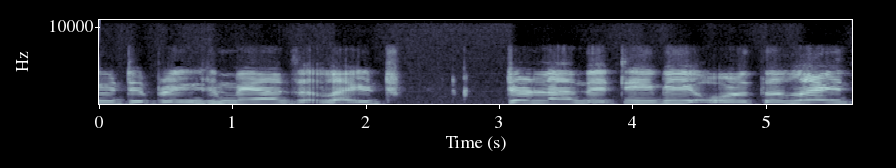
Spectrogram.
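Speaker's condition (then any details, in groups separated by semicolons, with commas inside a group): ALS; slower speech, voice banking done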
